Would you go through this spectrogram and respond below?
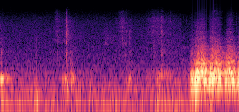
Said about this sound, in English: And then get out a canning funnel, or you can just make one using wax paper, parchment paper, or I have foil here. And I'm going to spoon our mix right into our jar.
